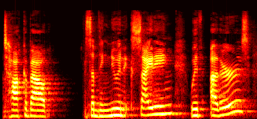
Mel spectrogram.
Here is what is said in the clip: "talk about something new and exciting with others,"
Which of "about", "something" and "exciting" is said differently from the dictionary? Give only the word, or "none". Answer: none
